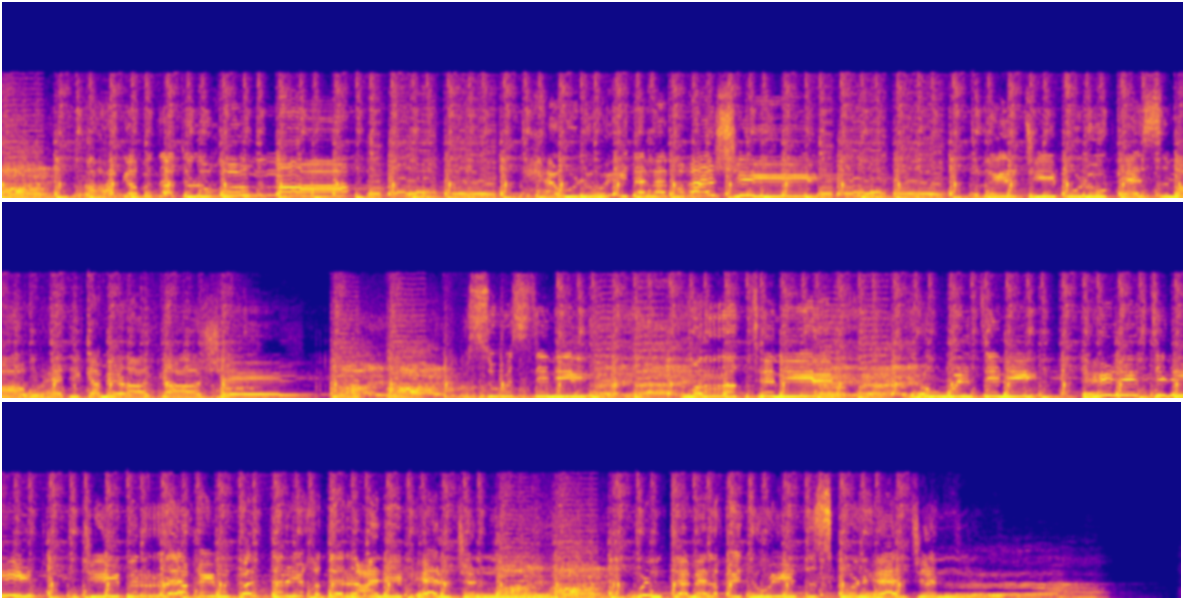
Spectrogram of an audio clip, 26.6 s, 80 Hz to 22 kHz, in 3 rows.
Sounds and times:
Music: 0:00.0 - 0:24.9, 0:26.0 - 0:26.5.

